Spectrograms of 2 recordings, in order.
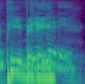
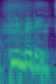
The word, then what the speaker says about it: Peabody: Or Peabody. It's Peabody. – Peabody. – It's just the local dialect.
